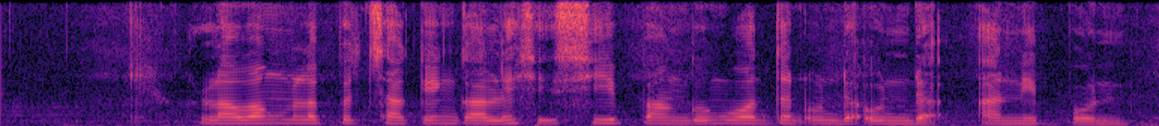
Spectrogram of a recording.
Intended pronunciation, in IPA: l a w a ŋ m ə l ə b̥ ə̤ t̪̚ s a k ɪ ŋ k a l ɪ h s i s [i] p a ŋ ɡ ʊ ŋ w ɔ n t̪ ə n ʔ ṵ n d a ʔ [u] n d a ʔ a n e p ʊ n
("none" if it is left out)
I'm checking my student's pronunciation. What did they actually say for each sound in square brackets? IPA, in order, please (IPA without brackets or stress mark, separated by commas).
i, u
